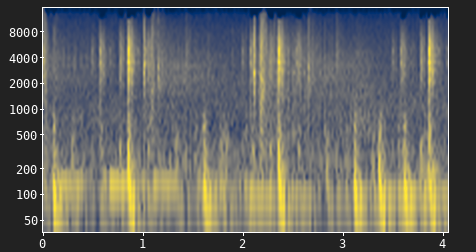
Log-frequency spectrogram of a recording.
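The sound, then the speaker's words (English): A pulsing electronic synth tone from a Tip Top module, its pitch wobbled by a fast LFO and run into Disting reverb with the wet/dry mix modulated by the same LFO, over a steady rhythm of deep thumping pulses and brief bright bursts, with no voices. “Uh, it's very simple, but I'm controlling the pitch with an, a really fast LFO, and then I'm running that out into the uh, the reverb from disting and controlling the wet dry with that same LFO”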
